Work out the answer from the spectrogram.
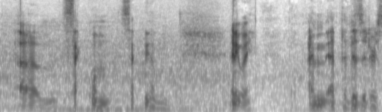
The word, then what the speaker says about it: Sequim: to seeing I'm in Sequim sequía there's a lot of towns in Washington that have names that are hard for outsiders to pronounce so I'm sorry Sequim sequía anyway I'm at the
